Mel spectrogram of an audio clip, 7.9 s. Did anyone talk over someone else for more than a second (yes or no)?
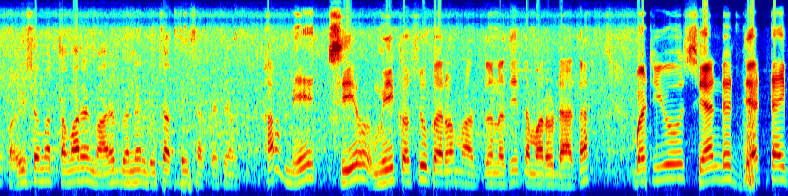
no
